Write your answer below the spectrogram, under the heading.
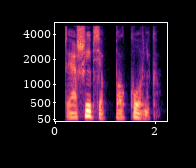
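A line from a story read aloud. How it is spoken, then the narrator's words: Indifferent, through teeth. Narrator (Russian): равнодушно процедил Рвач сквозь зубы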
